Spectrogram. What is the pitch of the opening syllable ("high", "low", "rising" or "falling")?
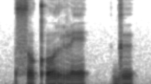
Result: rising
